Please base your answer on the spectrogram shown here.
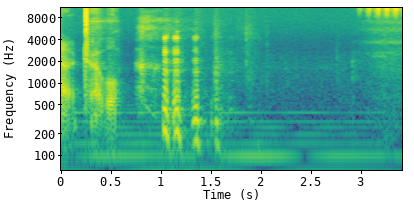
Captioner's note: laughing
